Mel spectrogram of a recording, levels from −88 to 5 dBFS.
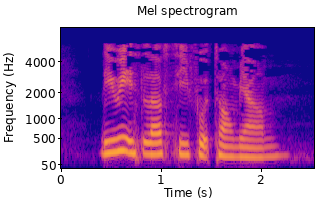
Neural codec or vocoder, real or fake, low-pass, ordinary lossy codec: none; real; 7.2 kHz; MP3, 24 kbps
